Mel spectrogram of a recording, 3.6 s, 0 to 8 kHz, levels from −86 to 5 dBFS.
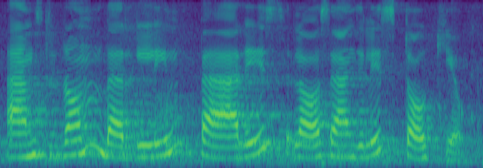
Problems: constant background noise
